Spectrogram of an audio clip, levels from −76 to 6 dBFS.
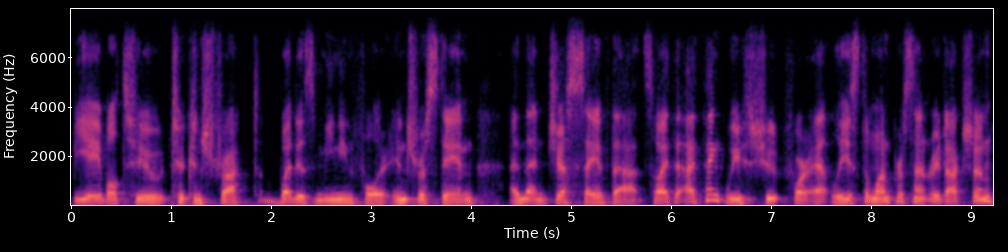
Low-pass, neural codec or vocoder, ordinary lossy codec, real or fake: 7.2 kHz; none; Opus, 16 kbps; real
